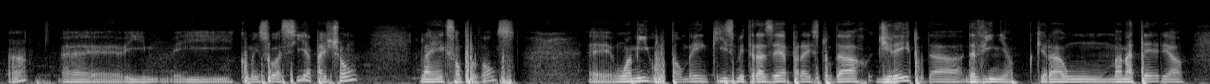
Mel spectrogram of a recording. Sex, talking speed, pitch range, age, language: male, 145 wpm, 115-135 Hz, 40-59, Portuguese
